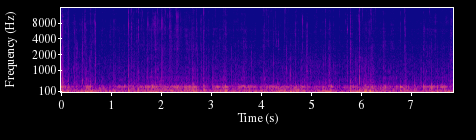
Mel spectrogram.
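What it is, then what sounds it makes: Plastic bead-covered microphone ball. Long chrome nails tap and scratch a fist-sized round microphone cover studded with many clear hollow plastic beads. The result is a continuous, dense stream of quick clicks and scratchy rustles over a heavy low rumble, with bright ticks standing out.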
